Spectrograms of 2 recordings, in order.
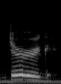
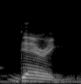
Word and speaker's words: Dearg: Durg, sorry, what was it again? Pronounce it for me. Dirk? Derek. Derek. Think of it like Dearg.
